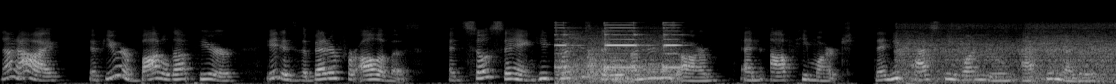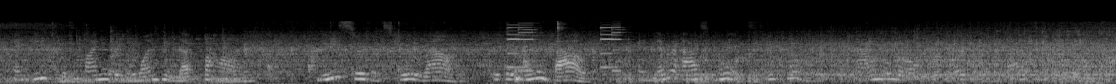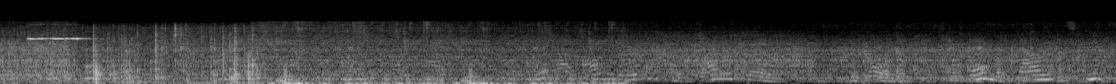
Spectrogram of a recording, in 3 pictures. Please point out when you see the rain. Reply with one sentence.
You can hear the rain from 8.9 to 33.4 s.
